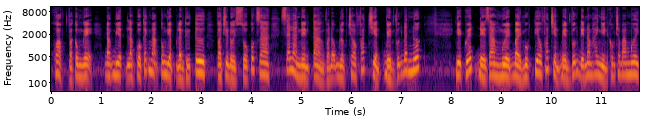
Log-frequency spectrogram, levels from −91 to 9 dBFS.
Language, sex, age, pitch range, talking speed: Vietnamese, male, 20-39, 150-210 Hz, 255 wpm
